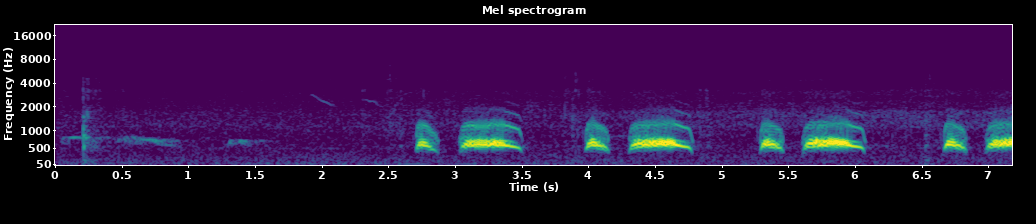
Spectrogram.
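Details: Spotted dove decoy calling to bring in wild doves with 'thúc gù' cooing. After a quiet start with faint sounds, mellow hollow phrases begin, each a short coo then a longer swelling one, repeated regularly.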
